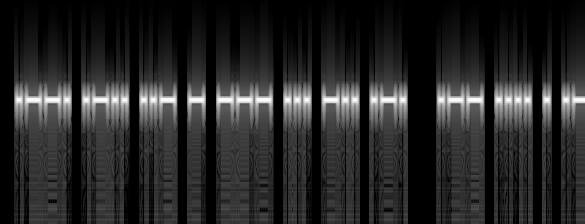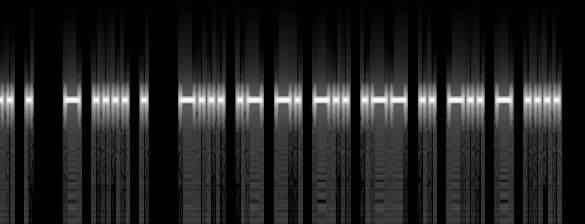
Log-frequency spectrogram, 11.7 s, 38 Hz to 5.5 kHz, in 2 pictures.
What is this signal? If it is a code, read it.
Morse code, heard as a keyed tone, about 25 wpm, 600 Hz. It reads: PLUTOSDR WHERE THE BANDWIDTH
